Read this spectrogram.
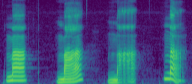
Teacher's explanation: The approximate representation would be going from A2 into a very almost flat tone that goes ever so slightly low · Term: third tone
